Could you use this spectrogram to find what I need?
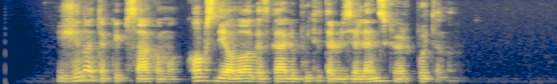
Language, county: Lithuanian, Alytus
